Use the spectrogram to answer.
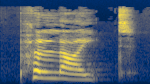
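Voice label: "polite", British English; PictureDictionary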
